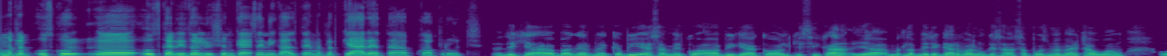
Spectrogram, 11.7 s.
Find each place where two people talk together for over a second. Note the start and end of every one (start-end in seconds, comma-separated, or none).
none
